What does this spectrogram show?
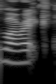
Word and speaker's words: Warwick: It was Warick. So, uh, yeah, completely embarrassed myself, but yeah. Take the R out.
